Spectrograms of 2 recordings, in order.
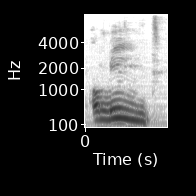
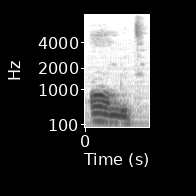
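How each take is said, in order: First: The stress is on the last syllable. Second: The stress is on the first syllable. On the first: The speaker calls it right. "é omit" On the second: The speaker calls it wrong. "Não é omit"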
